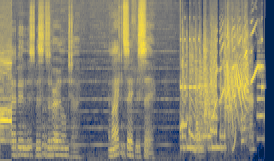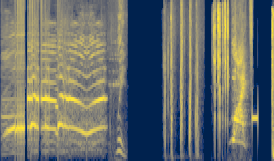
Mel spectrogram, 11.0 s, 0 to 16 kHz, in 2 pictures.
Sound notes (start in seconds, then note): 3.6 goofy cartoon sounds; 5.5 sounds of joy; 8.7 footsteps; 9.6 bones crunching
